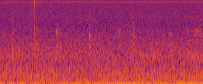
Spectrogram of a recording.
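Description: A few faint computer-keyboard key clicks over a steady low hum.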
